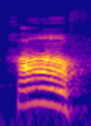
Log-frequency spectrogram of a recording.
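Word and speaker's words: half: ഉപദ്രവം എച്ച് എൽ എഫ് എല്ലിനു ശേഷം ഏതെങ്കിലും വവൽസ് ഉണ്ടോ ഇല്ല അപ്പോ ഈ എല്ലും സൈലന്റ് ആയിരിക്കും എന്തുവരും ഹാഫ് എന്താ വായിക്കുക ഹാഫ് ഹാഫ് പകുതി ഹാഫ് പകുതി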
